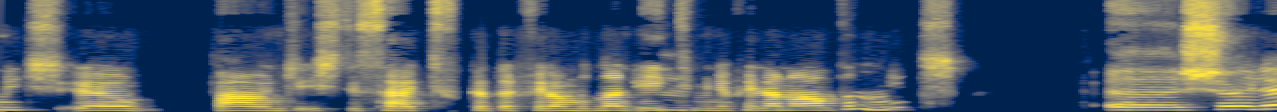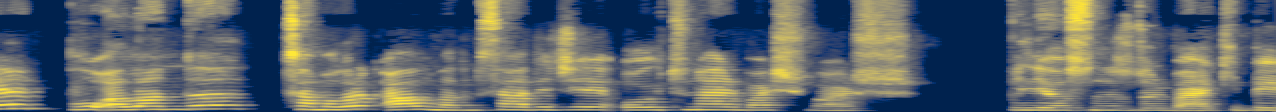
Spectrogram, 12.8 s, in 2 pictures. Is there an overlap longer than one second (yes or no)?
no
